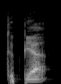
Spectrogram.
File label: "twpya", Apatani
